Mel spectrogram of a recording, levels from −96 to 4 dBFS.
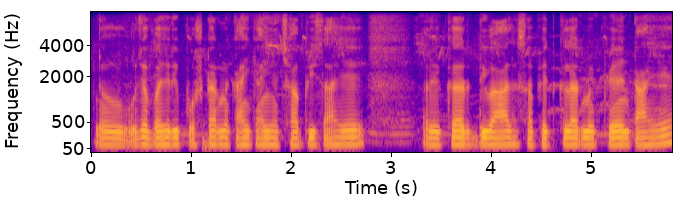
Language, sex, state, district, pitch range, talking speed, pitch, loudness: Chhattisgarhi, male, Chhattisgarh, Sarguja, 105-110 Hz, 165 wpm, 110 Hz, -18 LUFS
